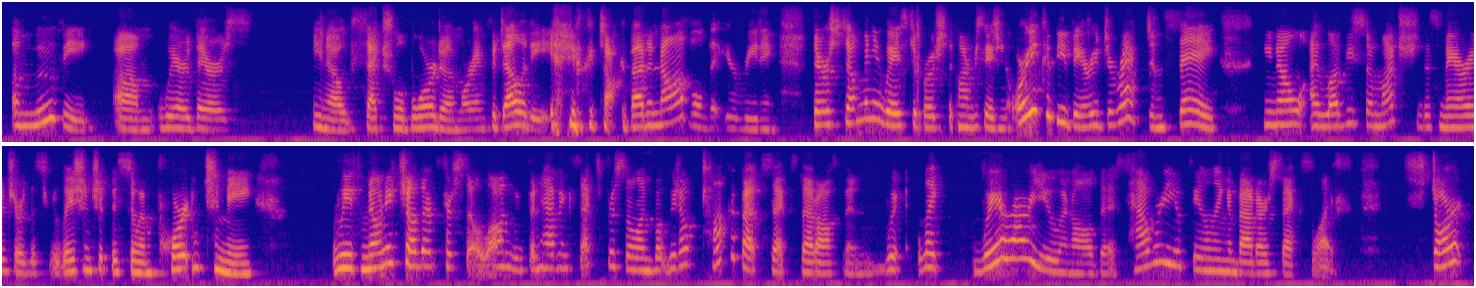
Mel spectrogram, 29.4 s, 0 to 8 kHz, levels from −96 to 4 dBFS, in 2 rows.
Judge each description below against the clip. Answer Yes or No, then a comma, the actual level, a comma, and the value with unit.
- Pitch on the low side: No, high, 230 Hz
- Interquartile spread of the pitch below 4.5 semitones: No, average, 5.3 semitones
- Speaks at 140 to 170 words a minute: No, average, 190 wpm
